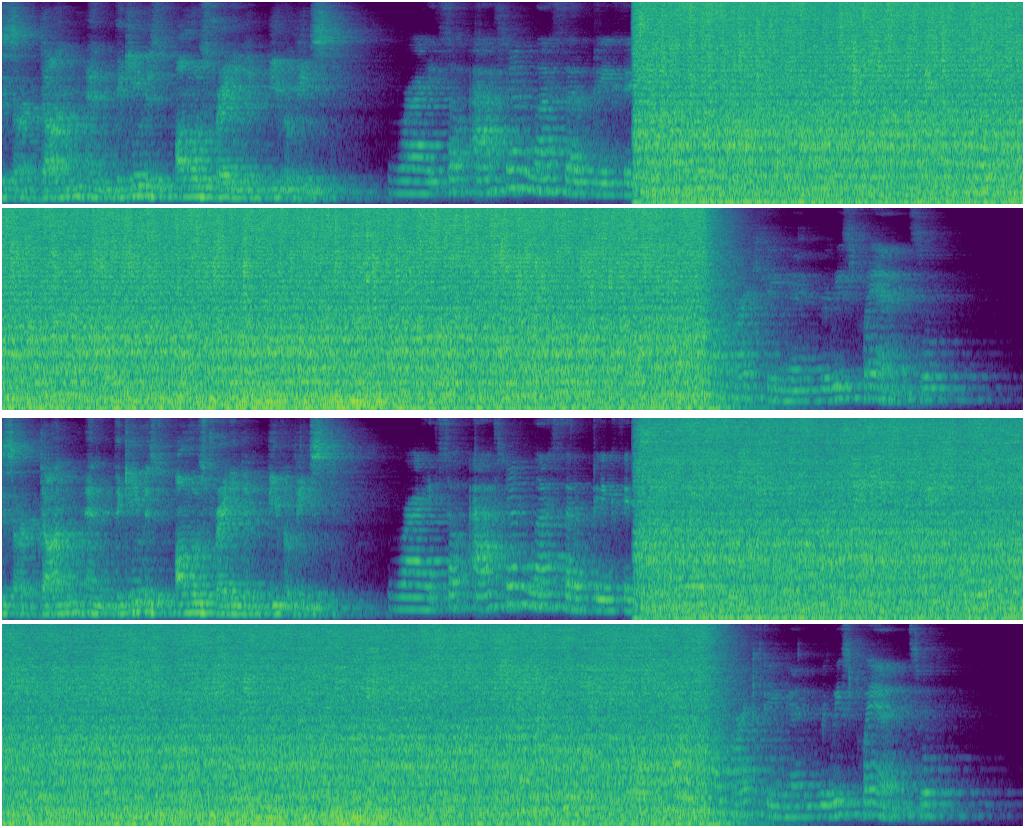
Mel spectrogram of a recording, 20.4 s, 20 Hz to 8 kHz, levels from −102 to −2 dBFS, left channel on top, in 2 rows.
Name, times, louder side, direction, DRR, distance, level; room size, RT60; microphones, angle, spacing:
voice 1, 0.0-3.3 15.4-15.8, right 1 dB, 70° right, -3 dB, 3.3 m, -32 dB
voice 2, 3.9-9.3 9.6-15.8 16.5-19.5, right 1 dB, 85° right, -3 dB, 3.0 m, -36 dB
sound 1, 6.3-17.3, left 4 dB, 50° left, 1.0 m, -19 dB
11.5 x 11.5 x 2.3 m, 1.2 s
head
